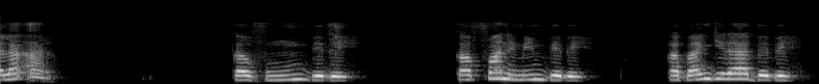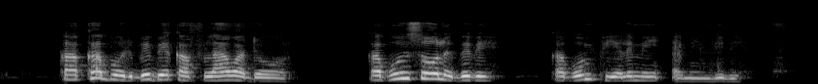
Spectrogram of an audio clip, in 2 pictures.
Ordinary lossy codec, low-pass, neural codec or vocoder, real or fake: AAC, 32 kbps; 7.2 kHz; none; real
